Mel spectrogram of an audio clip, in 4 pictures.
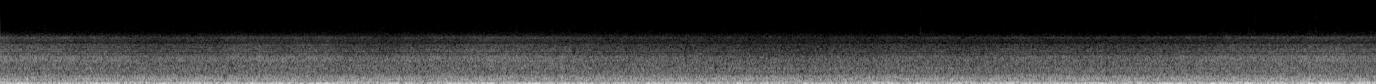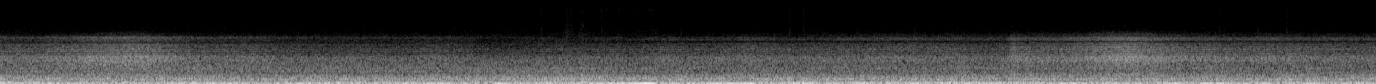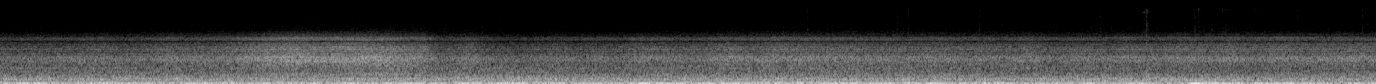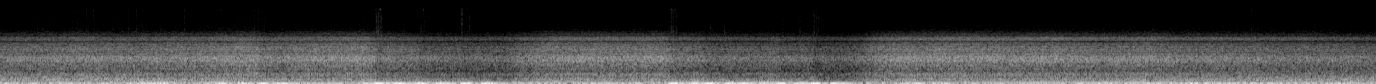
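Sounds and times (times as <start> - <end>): road and engine noise in car: 0.0 - 55.0.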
